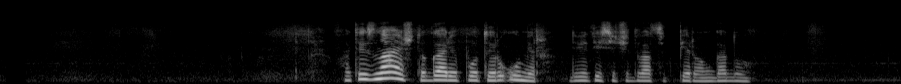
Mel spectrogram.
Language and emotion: Russian, neutral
